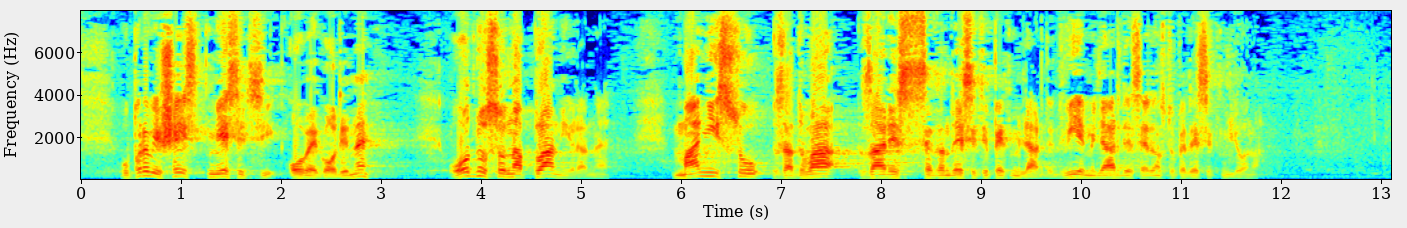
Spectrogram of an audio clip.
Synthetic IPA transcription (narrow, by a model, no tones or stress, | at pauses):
upr̩ʋiʃe̞ːst̪mje̞set̪sio̞ʋeɡo̞d̪ine̞ | uo̞d̪nosunaplˠaniɾa̰nḛ | maɲisuzad̪ʋaːzaːɾez̥se̞d̪amd̪eset̪ipeːt̪miʎʲa̰ːɾd̪ed̪ʋije̞milʎʲaːɾd̪ese̞d̪amst̪o̞pe̞d̪e̞set̪miʎʲio̰ːna̰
